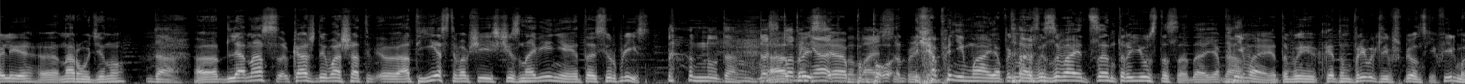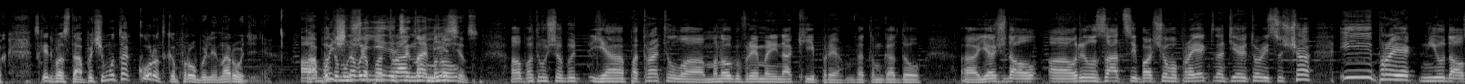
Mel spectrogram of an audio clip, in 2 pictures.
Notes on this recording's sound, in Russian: Отбыл в Сербию, прекрасный Мечавник, на фестиваль русской музыки Kustendorf CLASSIC, и по телефону рассказал об открытии этого музыкального праздника.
